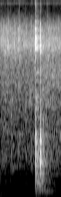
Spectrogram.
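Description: Peas and carrots cooking in a pan are stirred, giving a short double scrape and sizzle against a steady frying hiss, close and alone.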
